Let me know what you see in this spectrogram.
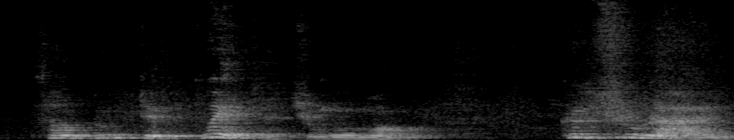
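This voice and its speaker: Noticeable background noise sits behind a man speaking very slowly. His pitch is high and swings very widely. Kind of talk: dialect folk tale telling.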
